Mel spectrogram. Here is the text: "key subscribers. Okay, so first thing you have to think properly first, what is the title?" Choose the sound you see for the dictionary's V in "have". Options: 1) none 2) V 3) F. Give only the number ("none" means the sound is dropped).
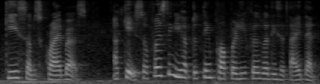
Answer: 3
